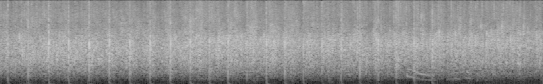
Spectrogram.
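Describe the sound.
Audience applause welcomes a speaker at a UCSB talk: dense, steady clapping fills the whole clip at an even, loud level without letting up.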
